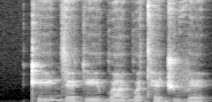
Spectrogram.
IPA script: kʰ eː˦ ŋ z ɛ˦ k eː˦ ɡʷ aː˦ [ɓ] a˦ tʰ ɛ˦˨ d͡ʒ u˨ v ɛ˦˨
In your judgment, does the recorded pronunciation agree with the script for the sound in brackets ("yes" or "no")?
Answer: no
